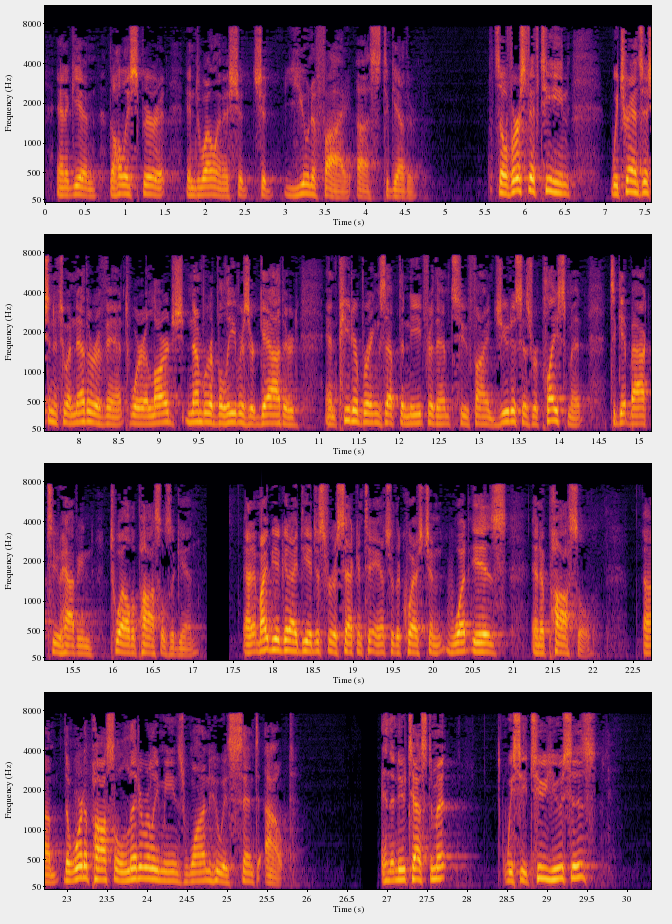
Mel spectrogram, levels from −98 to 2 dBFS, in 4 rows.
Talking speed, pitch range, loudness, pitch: 170 wpm, 130-160 Hz, -19 LUFS, 145 Hz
